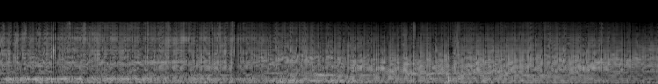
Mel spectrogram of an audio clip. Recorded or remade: remade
